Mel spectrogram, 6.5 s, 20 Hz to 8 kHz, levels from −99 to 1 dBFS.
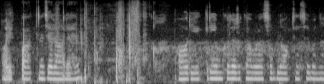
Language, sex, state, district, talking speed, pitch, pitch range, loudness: Hindi, male, Chhattisgarh, Raipur, 155 wpm, 215 Hz, 210-225 Hz, -26 LUFS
